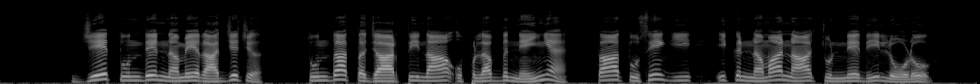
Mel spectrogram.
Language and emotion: Dogri, neutral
